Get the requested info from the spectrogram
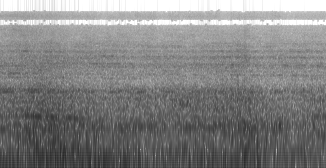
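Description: Diesel rail grinding train passing close by: a steady, loud rumble of its engines and wheels on the track.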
